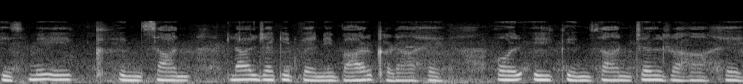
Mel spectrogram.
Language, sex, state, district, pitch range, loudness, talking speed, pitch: Hindi, female, Bihar, Gaya, 180-210 Hz, -16 LUFS, 130 wpm, 195 Hz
